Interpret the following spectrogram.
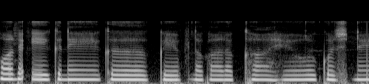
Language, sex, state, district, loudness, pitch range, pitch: Urdu, female, Bihar, Kishanganj, -16 LUFS, 215-225 Hz, 220 Hz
